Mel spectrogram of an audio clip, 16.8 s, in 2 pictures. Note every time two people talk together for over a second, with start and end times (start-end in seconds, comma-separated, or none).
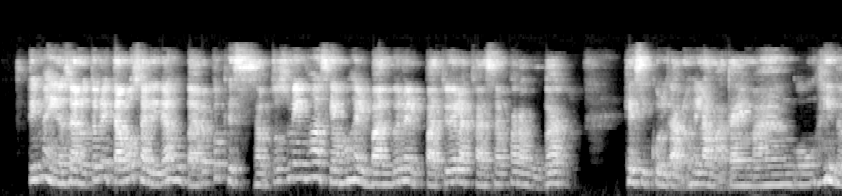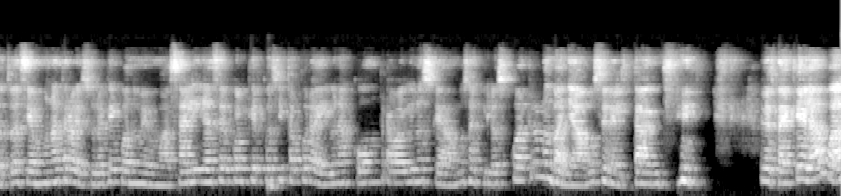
none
